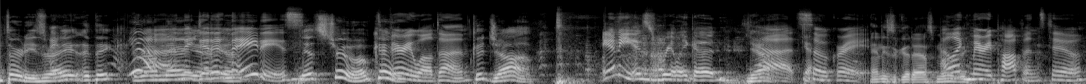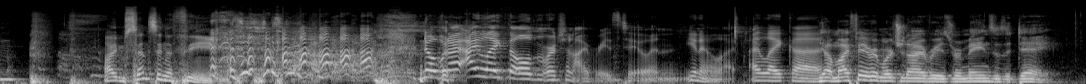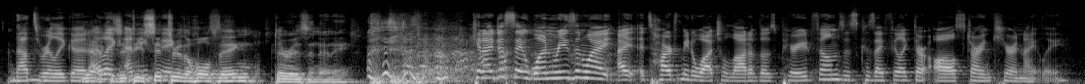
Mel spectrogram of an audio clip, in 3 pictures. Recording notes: Live from the NerdMelt Showroom in LA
